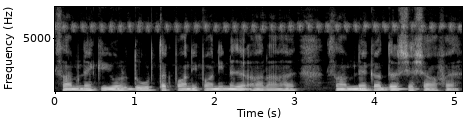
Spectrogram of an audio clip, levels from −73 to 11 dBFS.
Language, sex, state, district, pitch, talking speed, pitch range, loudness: Hindi, male, Uttar Pradesh, Lalitpur, 115 Hz, 190 wpm, 110-120 Hz, -14 LUFS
